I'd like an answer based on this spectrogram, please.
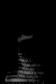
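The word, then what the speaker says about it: knock: इसमें डब्लू आ जाएगा इसमें नॉक में के आ जाएगा मेक अपोजिट फ्रॉम द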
